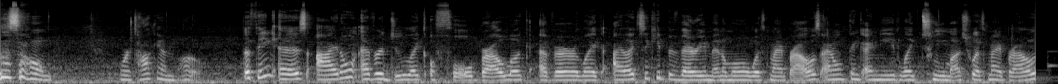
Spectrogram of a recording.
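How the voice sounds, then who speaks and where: Music plays in the background as a woman speaks at a moderate pace. Her voice sits at medium pitch with ordinary pitch variation. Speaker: beauty vlogger. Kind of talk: makeup tutorial. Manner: casual, chatty.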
